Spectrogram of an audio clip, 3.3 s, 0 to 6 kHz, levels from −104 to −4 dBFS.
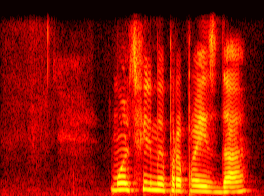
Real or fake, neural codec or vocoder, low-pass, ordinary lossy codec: real; none; 5.4 kHz; none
